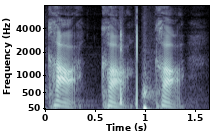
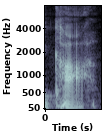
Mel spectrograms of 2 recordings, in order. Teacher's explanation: we'll highlight the letter R and British you're not gonna highlight the letter R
